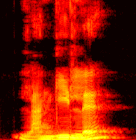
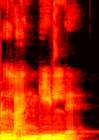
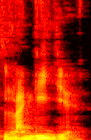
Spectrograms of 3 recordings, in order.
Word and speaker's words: langile: or ollo, never heard langile: we can say langile or langille, never langiye and Maila: malla or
